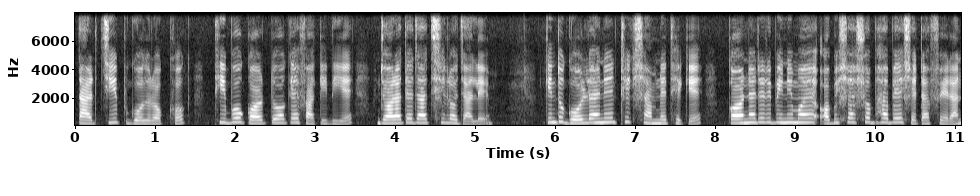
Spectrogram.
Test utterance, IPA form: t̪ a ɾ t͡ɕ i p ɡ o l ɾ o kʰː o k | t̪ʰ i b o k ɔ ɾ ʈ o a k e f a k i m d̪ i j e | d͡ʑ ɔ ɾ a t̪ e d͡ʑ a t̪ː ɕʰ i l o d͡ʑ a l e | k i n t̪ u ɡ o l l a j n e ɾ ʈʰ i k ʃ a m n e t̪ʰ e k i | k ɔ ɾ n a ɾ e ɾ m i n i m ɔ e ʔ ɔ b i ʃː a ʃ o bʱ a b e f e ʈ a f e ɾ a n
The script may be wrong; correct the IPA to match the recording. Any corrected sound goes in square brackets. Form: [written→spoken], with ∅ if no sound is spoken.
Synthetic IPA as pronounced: t̪ a ɾ t͡ɕ i p ɡ o l ɾ o kʰː o k | t̪ʰ i b o k ɔ ɾ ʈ o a k e f a k i [m→∅] d̪ i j e | d͡ʑ ɔ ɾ a t̪ e d͡ʑ a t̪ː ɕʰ i l o d͡ʑ a l e | k i n t̪ u ɡ o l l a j n e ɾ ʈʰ i k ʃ a m n e t̪ʰ e k [i→e] | k ɔ ɾ n a ɾ e ɾ [m→b] i n i m ɔ e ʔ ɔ b i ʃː a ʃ o bʱ a b e [f→ʃ] e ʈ a f e ɾ a n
